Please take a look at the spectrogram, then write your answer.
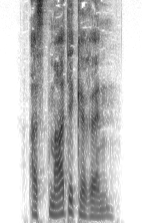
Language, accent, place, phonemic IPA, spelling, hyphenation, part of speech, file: German, Germany, Berlin, /astˈmaːtɪkəʁɪn/, Asthmatikerin, Asth‧ma‧ti‧ke‧rin, noun, De-Asthmatikerin.ogg
- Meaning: female equivalent of Asthmatiker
